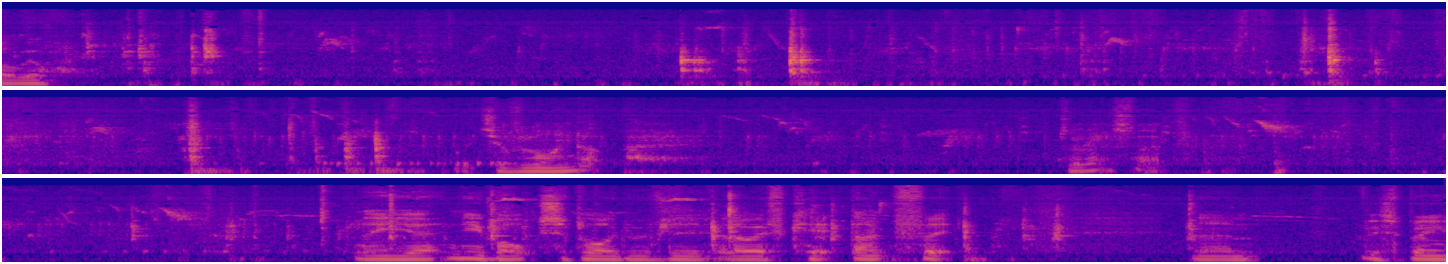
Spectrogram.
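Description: A metal clutch cover clinks and knocks against a flywheel.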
